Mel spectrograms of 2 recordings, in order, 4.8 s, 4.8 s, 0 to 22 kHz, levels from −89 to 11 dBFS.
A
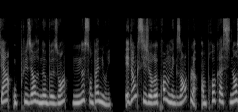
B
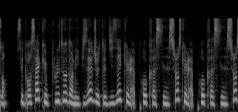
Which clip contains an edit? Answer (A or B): B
